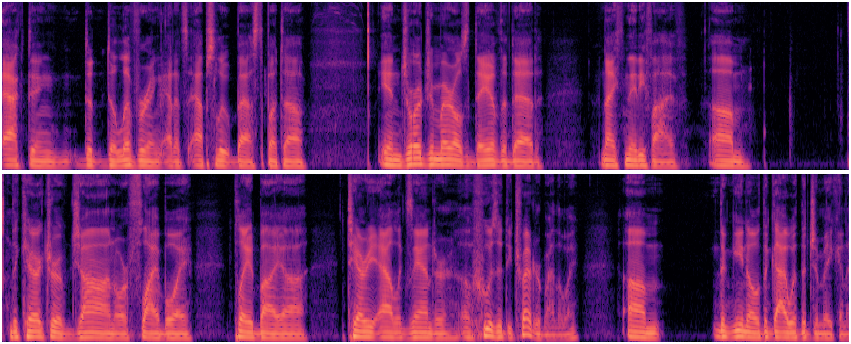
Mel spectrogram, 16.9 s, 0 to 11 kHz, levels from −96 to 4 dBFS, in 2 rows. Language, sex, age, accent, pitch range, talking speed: English, male, 40-59, American, 90-115 Hz, 165 wpm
